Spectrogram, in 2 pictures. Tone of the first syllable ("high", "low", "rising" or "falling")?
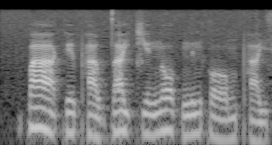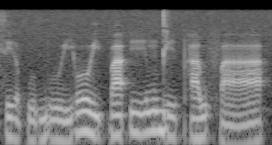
falling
